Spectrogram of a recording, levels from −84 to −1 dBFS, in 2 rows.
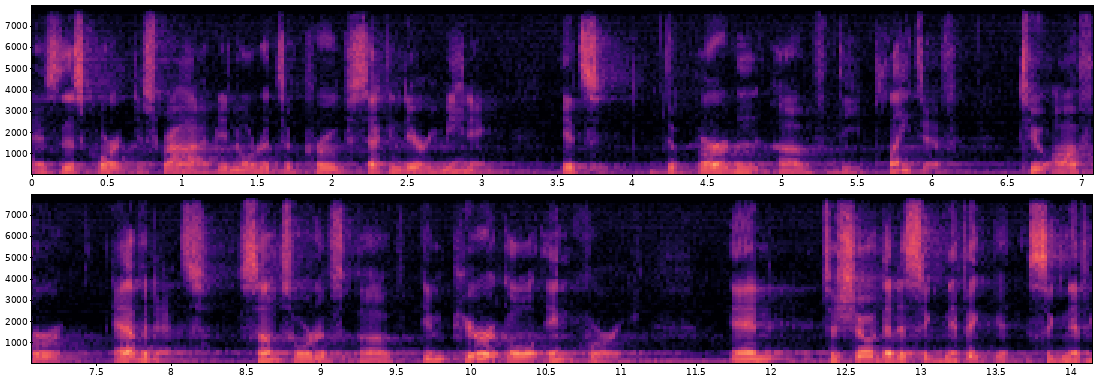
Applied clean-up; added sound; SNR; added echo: none; none; none; none.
